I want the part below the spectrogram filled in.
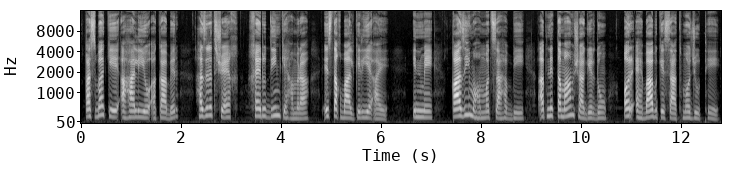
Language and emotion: Urdu, neutral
